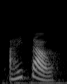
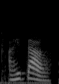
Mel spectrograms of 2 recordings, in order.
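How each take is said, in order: The two takes are said the same way.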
